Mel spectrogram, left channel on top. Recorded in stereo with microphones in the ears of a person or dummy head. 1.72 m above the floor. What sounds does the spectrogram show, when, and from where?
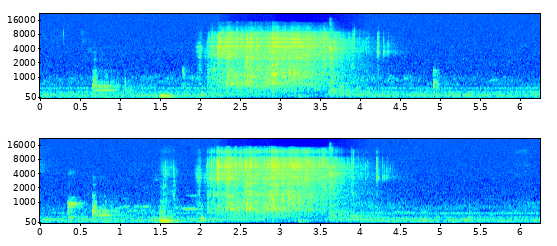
0.7 s crumpling: 85° right, 9.5 m
3.6 s a microwave: 10° right (ahead or behind), 5 m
